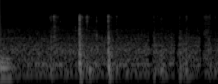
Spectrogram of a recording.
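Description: Computer keyboard typing: a handful of separate keystrokes spaced irregularly, as a name is typed in.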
